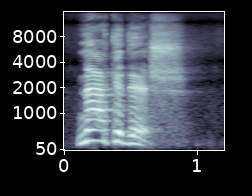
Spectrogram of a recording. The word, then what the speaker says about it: Natchitoches: That is actually pronounced Natchitoches.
